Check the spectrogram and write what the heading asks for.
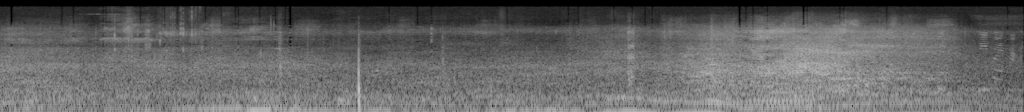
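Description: Roadside traffic: a steady low engine hum, with a vehicle passing that swells and fades in the second half. A single sharp click a little over five seconds in.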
